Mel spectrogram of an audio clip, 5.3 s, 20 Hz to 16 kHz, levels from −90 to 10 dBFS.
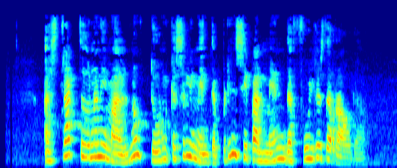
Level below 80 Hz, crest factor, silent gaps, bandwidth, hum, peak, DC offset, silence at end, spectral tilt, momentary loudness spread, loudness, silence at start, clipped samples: -76 dBFS; 18 dB; none; 11 kHz; none; -4 dBFS; under 0.1%; 0.45 s; -5 dB/octave; 7 LU; -21 LUFS; 0.6 s; under 0.1%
